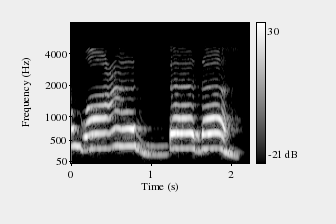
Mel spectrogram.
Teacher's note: اینڈ پر جو ہے نا الٹا پیش ہا کے اوپر، اکثر لوگ یہاں پر غلطی یہ کرتے ہیں وعددہ، اس ہو کو نہیں پڑھنا. اگر ہم وقف کریں گے تو صرف ہا کو ساکن کریں گے. یہاں پر پڑھا جائے گا وعددہ.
